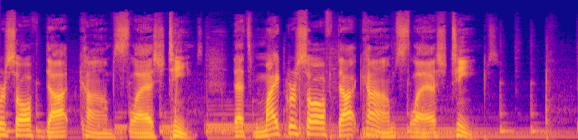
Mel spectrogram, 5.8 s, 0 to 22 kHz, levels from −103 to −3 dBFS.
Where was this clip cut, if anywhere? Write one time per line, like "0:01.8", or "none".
0:04.7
